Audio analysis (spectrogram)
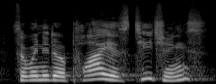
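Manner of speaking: usual speaking voice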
